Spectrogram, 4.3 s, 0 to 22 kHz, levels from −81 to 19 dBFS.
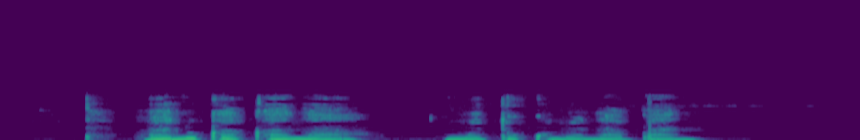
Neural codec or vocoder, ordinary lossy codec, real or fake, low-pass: none; AAC, 32 kbps; real; 7.2 kHz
